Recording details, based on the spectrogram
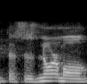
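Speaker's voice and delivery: ordinary delivery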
